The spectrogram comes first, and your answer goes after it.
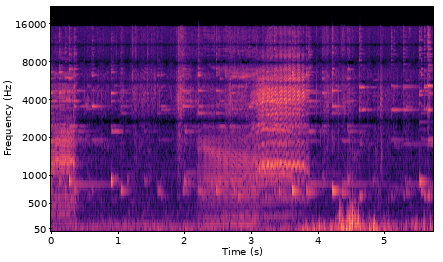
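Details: East Friesian dairy sheep at a North Carolina farm giving a long, quavering bleat in the middle, followed by a low rumbling thump, all over steady background music.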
